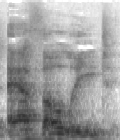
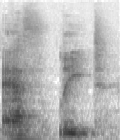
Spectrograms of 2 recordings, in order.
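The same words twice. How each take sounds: First: Athlete with an extra syllable, ath-uh-lete; wrong athlete. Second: Athlete in two clean syllables, ath-lete, said softly; correct athlete. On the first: Teacher showing the common athlete mistake. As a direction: stretch athlete into three syllables. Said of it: "No such word as athlete". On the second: Teacher giving the right athlete quietly. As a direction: say athlete with no extra vowel. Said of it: "It's athlete". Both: Shown as a demonstration.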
